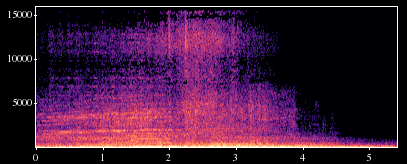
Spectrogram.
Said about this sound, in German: Es gibt eine heftige Explosion. Vader wird weggeschleudert. Das Portal bleibt geschlossen.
